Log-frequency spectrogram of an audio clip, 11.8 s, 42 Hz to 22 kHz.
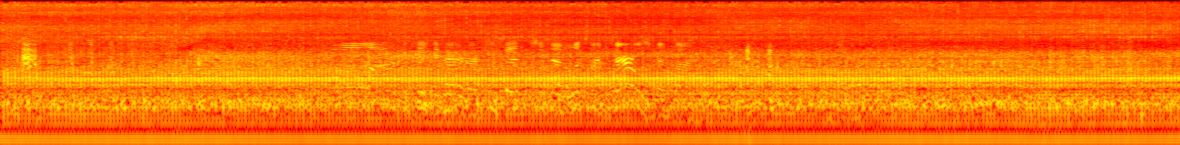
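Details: John Deere STX38 mower, parked about nine or ten years, revived with new battery and freed stuck carburetor float: single-cylinder engine holds a loud, steady, even run with no hunting or misses.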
